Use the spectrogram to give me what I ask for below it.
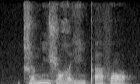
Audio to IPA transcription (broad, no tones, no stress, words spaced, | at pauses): t͡ɕœmi ʒɔʁḛɣi pʼafɔ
